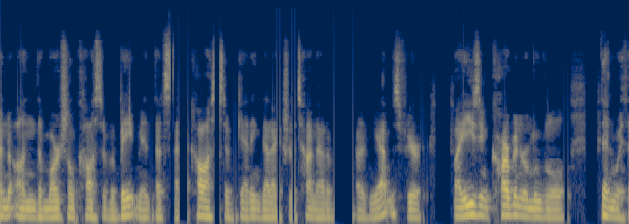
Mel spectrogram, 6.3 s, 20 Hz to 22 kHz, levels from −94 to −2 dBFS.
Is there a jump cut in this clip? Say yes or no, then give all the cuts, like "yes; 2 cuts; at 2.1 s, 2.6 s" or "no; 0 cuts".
yes; 1 cut; at 1.7 s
